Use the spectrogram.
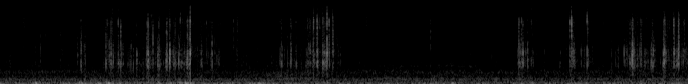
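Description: A plastic 3x3 Rubik's cube is held in both hands while its layers are twisted with the fingers. The twists make quick, bright, crinkly plastic clicks and rattles in short clustered bursts. A quiet, low background hum runs underneath.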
